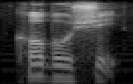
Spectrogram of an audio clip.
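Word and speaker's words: 拳: The kunyomi, or Japanese origin pronunciation, is as follows: kobushi. Ko, now the middle character is fu, but with the voicing it becomes bu. So kobu and then shi at the end. Kobushi.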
